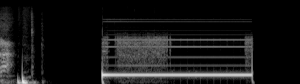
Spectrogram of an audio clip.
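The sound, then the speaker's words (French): Ringing tone on an outgoing telephone call: after a brief noise, one steady, even beep holds for about a second and a half, then cuts off into silence. “Très belle sonnerie.”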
